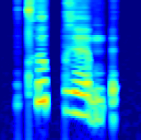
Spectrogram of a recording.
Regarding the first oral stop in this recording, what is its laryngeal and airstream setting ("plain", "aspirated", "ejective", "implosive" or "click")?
aspirated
